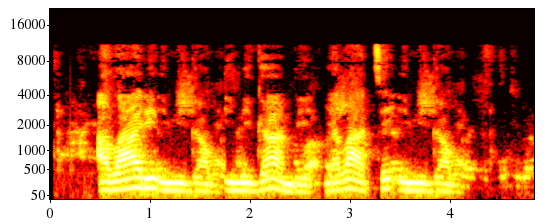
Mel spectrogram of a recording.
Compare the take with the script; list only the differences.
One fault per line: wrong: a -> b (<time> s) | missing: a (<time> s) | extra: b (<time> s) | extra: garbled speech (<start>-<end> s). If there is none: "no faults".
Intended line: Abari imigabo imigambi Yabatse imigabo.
no faults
